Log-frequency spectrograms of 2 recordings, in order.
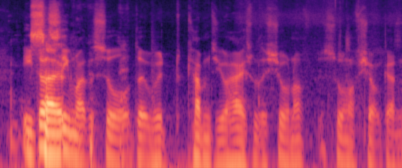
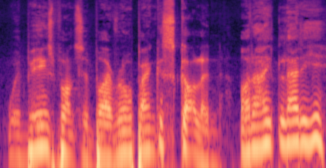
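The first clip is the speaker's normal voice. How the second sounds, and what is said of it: Put-on Scottish accent. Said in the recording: “I so love your Scottish accent. It's so good.”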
